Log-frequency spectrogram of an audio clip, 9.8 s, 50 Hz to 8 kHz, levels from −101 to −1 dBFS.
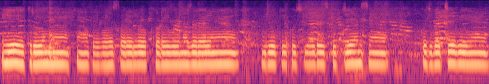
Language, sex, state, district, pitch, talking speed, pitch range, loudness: Hindi, female, Odisha, Malkangiri, 165 Hz, 160 wpm, 165-170 Hz, -15 LUFS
